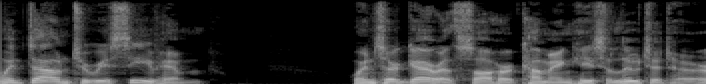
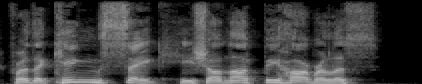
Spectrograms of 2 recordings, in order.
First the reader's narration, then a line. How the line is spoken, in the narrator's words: cried she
